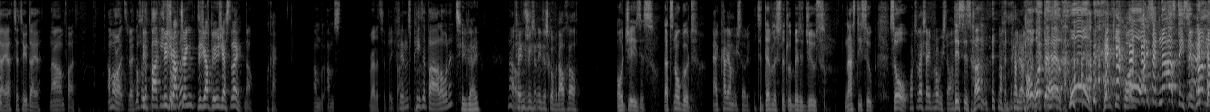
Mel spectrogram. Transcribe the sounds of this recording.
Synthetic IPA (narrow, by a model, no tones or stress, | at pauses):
deɪətʰətʰʉːdeɪənoʊãɪ̃fãɪ̃n | ãɪmɔlˠɹaɪtʰədeɪlʊkəəbaɡid̥ɪd͡ʒəəvddɹɪ̃ŋkd̥ɪd͡ʒəəvbʉːzjɛstədeɪno̰ʊ | oʊkʰeɪ | ãɪ̃mã̰ɪ̃ms | ɹɛlətɪvlḭfɪ̃nz̥pʰiˑtəbaːlˠəwɔ̃nɪʔtʰʉːdeɪ | nofɪ̃nzɹiˑsə̃nʔlidɪskʊvədalˠkəhhɔlˠ | oːd͡ʒiːzəsðatsnoʊɡʊd̥ | əkʰaɾiãməstɔːɾiɪtsədɛvəlɪʃlɪtˡl̩ˠbɪɾəvd͡ʒʉːˑs | nastisʉːˑpsoʊwɒt̚d̥ɪdaɪseɪbɪfɔːwistaːˑðɪsɪz̥ɦənokʰalioʊwɒt̪̚əɦɛlˠoɪ̃ŋkikʰw̥aaɪsɛdⁿnastisʉːˑp̚nətn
